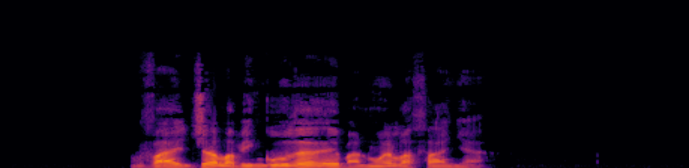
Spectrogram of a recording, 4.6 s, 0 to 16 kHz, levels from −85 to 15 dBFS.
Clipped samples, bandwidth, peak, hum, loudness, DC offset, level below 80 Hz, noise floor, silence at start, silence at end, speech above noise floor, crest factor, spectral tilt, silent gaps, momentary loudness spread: under 0.1%; 10.5 kHz; 0 dBFS; none; -19 LUFS; under 0.1%; -60 dBFS; -82 dBFS; 0.9 s; 1.4 s; 63 dB; 22 dB; -6.5 dB/octave; none; 8 LU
